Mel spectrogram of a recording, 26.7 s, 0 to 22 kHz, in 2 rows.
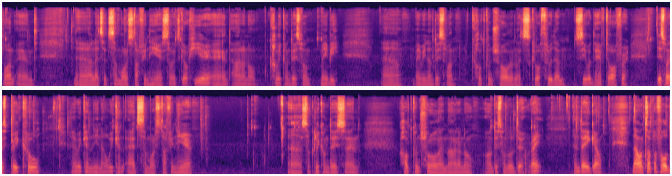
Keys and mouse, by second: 1.2 Tab, 2.3 click, 2.7 d, 13.7 shift+click, 14.5 alt+click, 16.5 alt+shift+click, 17.3 d, 23.4 Tab, 23.9 click, 24.4-24.7 middle drag, 25.0-25.3 shift+middle drag, 25.9 middle click, 26.5 shift+middle click.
